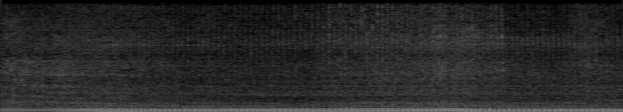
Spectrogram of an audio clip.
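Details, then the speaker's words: Gravely tractor engine idling in December: deep even single-cylinder thump at steady idle, no knocks or misses; running healthily, owner joked it might backfire but it did not. "nice nice nice yeah thing's mint probably going to backfire no"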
